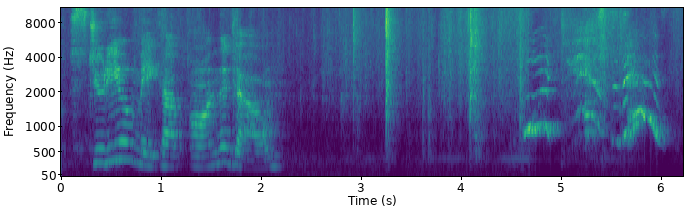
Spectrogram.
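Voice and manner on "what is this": real squeal of surprise; excited squeal. Real, not acted. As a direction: shriek with delight at the find. Spots the palette.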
